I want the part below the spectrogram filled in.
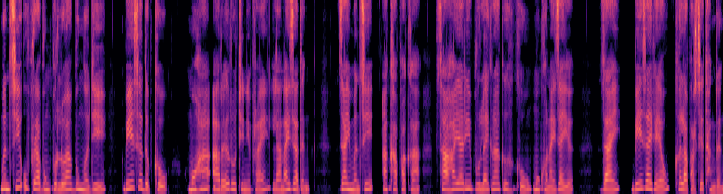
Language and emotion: Bodo, neutral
